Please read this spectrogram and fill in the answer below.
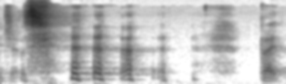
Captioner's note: laughing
